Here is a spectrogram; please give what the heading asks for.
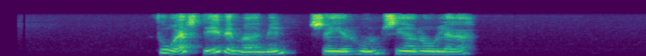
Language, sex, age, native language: Icelandic, female, 50-59, Icelandic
